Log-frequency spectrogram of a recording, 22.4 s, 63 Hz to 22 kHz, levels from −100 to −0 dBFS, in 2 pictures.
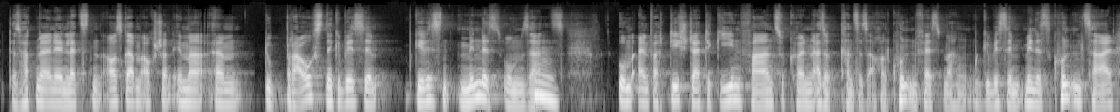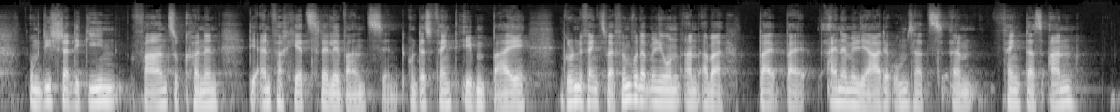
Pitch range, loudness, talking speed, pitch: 95-110 Hz, -20 LUFS, 180 wpm, 100 Hz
